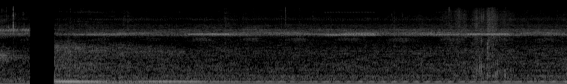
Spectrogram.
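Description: Crickets chirring steadily in a high, pulsing trill, broken by a brief dropout to silence about half a second in, with a faint click about five seconds in.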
